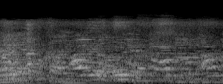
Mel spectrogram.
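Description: Indistinct voices talking with background music playing.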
